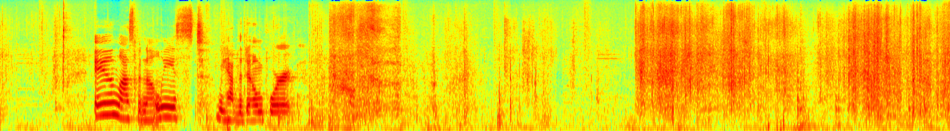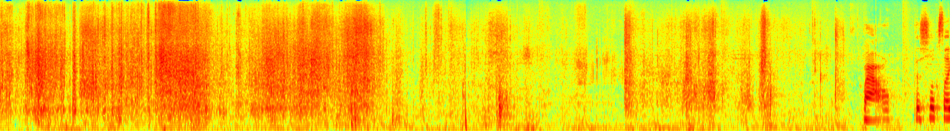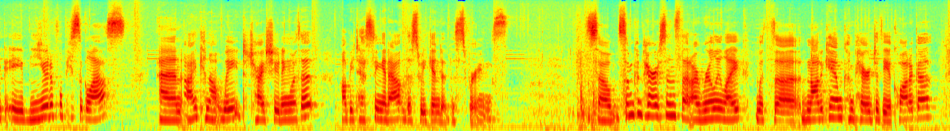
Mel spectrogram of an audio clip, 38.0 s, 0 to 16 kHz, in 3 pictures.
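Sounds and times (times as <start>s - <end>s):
plastic wrapping rustling: 0.0s - 1.1s, 4.0s - 24.1s
cardboard box opening: 4.2s - 7.5s, 8.4s - 24.0s.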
